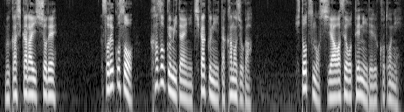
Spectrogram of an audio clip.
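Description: Male actor as reflective young man, introspective, measured delivery, medium pitch, very dry recording, radio drama narration. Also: no room sound. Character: pensive young man quietly reflecting on a childhood friend.

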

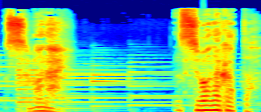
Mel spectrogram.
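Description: A man acts out a broken father in a radio play, with a medium-pitched voice. He sounds heavy and inward-looking, weighed down by regret, while faint music plays behind him. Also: close to an everyday voice. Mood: ashamed, tearful. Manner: halting, heavy, introspective. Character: remorseful, broken middle-aged father narrating his story. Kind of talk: radio drama narration and acting.

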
